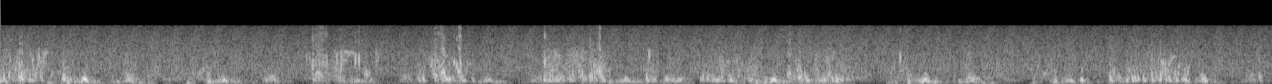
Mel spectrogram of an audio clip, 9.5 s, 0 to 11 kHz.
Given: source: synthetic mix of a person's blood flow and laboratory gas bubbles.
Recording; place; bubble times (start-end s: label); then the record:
Doppler ultrasound of blood flow; precordium
0.00-0.39 s: bubbles
0.44-0.57 s: bubbles
2.28-2.85 s: bubbles
3.11-3.54 s: bubbles
4.05-4.57 s: bubbles
4.81-4.94 s: bubbles
4.97-5.16 s: bubbles
5.24-5.68 s: bubbles
5.89-6.42 s: bubbles
6.72-6.79 s: bubbles
8.07-8.16 s: bubbles
8.29-8.38 s: bubbles
8.43-8.96 s: bubbles
8.98-9.09 s: bubbles
9.43-9.47 s: bubbles
From the record:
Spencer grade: 3 (all of the cardiac periods contain showers or single bubble signals, but not dominating or overriding the cardiac motion signals); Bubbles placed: only in the low amplitude regions of the cardiac cycle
